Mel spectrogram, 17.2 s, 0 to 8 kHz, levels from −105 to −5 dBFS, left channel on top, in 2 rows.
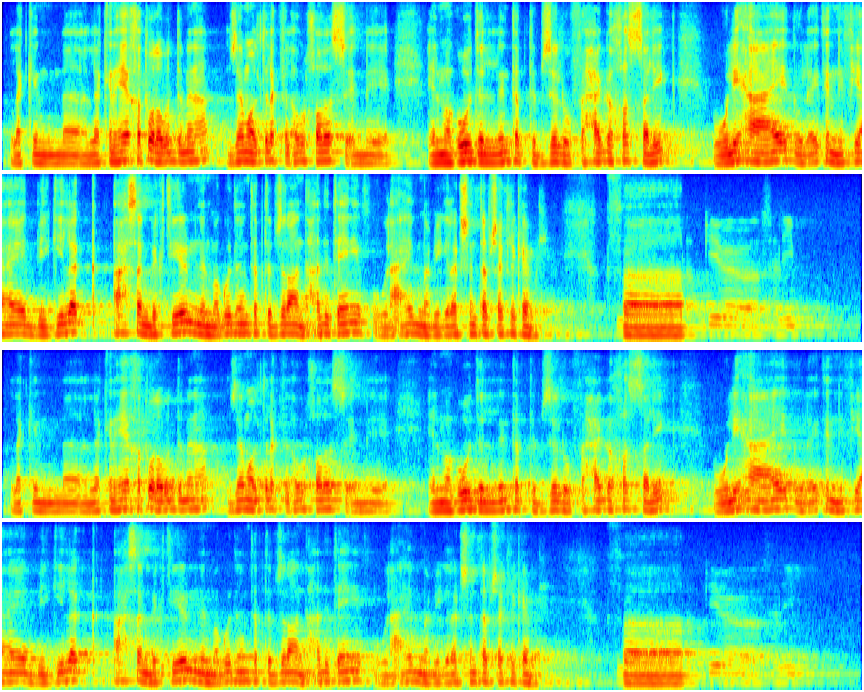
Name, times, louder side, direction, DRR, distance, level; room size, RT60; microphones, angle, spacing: voice 1, 0.1-9.4 9.7-14.0 14.8-15.4, left 3 dB, 45° left, 13 dB, 0.7 m, -22 dB
voice 2, 14.7-16.5, left 1 dB, 65° left, 5 dB, 2.1 m, -35 dB
22.5 x 19.5 x 6.8 m, 1.5 s
head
